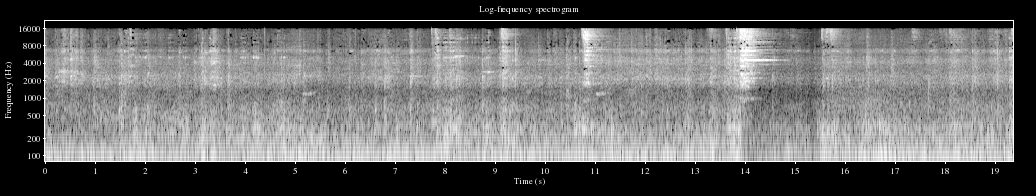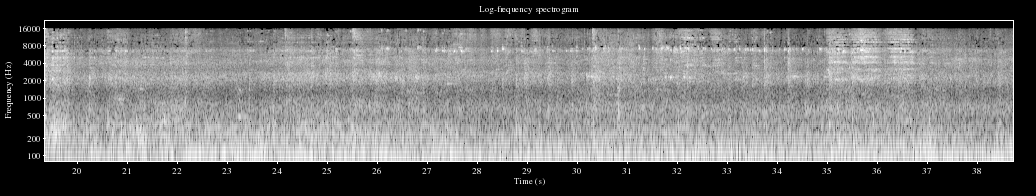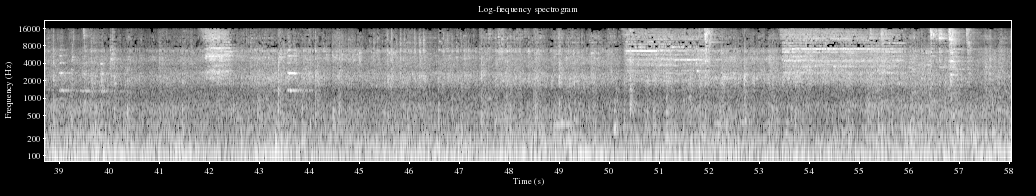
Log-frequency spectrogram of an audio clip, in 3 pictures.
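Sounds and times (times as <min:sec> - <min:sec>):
freight train rumbling on rails: 0:00.0 - 0:58.0
high wheel squeals: 0:13.9 - 0:14.9, 0:50.4 - 0:52.1.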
